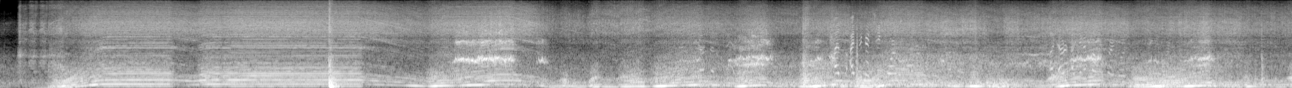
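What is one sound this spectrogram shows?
A car engine starts, idles, then revs up and down as the car drives off.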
